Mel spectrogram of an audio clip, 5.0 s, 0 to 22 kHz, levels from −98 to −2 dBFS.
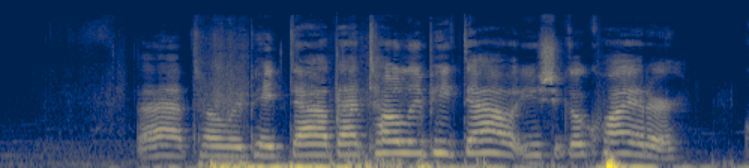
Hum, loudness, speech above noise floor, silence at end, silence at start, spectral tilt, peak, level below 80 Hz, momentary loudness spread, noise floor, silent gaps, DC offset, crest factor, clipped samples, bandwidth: none; -32 LUFS; 44 dB; 0.4 s; 0.95 s; -6 dB/octave; -2 dBFS; -28 dBFS; 15 LU; -68 dBFS; none; under 0.1%; 24 dB; under 0.1%; 9 kHz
